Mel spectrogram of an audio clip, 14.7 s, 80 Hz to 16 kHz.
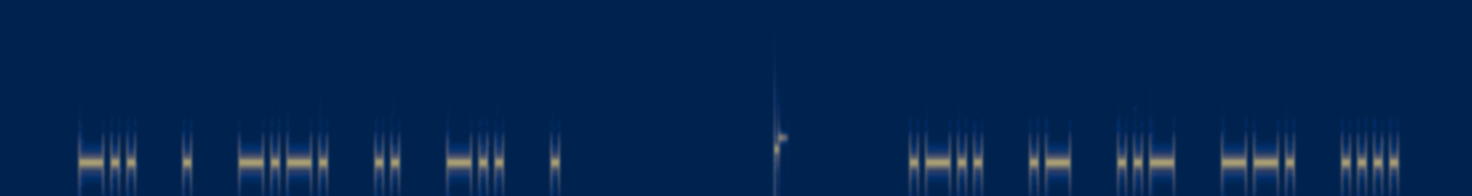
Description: Morse code, heard as a keyed tone, about 15 wpm, spaced as for 11 wpm, 690 Hz. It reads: DECIDE LAUGH
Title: 2x Character Spacing - Top 500 Words - 15wpm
